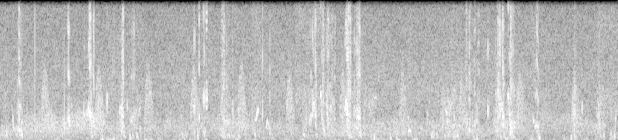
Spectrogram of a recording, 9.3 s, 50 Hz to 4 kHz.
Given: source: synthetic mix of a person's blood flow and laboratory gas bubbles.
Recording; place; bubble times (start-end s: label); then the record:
Doppler ultrasound of blood flow; subclavian vein
0.02-0.43 s: bubbles
0.93-1.10 s: bubbles
1.19-1.53 s: bubbles
1.58-1.66 s: bubbles
1.78-2.17 s: bubbles
2.71-3.16 s: bubbles
3.27-3.67 s: bubbles
3.79-4.09 s: bubbles
4.29-4.35 s: bubbles
4.45-5.07 s: bubbles
5.13-5.69 s: bubbles
6.12-6.21 s: bubbles
6.41-7.38 s: bubbles
7.41-7.82 s: bubbles
7.99-8.18 s: bubbles
8.56-8.69 s: bubbles
8.72-8.78 s: bubbles
8.93-9.28 s: bubbles
From the record:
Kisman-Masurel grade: 242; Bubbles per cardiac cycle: several, 3 to 8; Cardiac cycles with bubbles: 100%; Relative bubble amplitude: moderate (0.250 to 0.450); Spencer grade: 3 (all of the cardiac periods contain showers or single bubble signals, but not dominating or overriding the cardiac motion signals); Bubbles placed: anywhere in the cardiac cycle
